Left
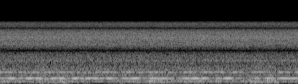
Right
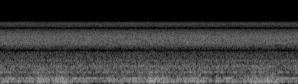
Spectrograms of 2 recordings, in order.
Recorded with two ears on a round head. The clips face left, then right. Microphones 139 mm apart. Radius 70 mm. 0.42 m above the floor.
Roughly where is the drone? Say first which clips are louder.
Left 9 dB; left.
